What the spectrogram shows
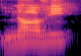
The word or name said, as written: novi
